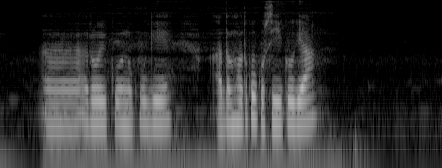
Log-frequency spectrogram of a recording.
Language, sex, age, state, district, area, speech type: Santali, female, 18-30, West Bengal, Birbhum, rural, spontaneous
